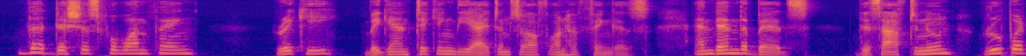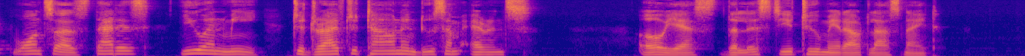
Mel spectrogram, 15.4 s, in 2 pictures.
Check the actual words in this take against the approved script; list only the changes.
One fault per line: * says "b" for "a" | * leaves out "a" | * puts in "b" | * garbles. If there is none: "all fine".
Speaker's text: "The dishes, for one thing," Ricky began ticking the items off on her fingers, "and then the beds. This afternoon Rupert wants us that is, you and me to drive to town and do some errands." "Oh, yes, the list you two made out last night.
all fine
